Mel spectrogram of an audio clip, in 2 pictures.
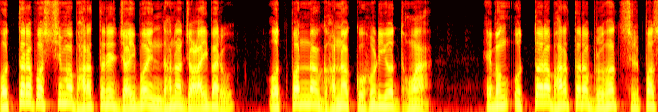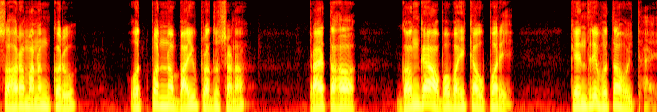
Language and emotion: Odia, neutral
